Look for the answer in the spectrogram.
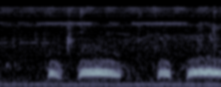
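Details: A trapper's decoy spotted dove fights a wild bird in rainy weather: two low paired coos, a brief note then a sustained mellow hoot, with quiet gaps between, over a low background hum.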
